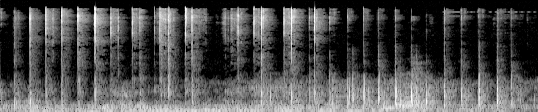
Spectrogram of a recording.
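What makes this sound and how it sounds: A fingernail scratches the foil lid edge of a small orange plastic yogurt cup, held full and sealed in the hand, then taps and scratches its hollow plastic side wall. The result is a quick, irregular series of sharp, bright clicks and ticks with almost no ring, over soft scratchy rustling and a low hum.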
